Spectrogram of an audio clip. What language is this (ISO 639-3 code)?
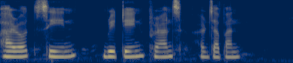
asm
